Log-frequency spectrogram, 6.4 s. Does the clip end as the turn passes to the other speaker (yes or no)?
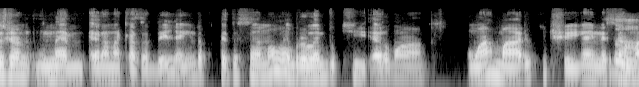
no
